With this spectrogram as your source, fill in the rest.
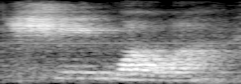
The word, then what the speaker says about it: Chihuahua: a business in Chihuahua which the local newspaper was careful to say should be pronounced she Wawa so Mr Mr very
